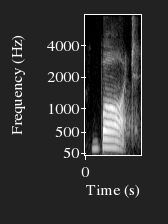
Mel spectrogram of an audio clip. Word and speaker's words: bought: Sí, bought. Traten de hacerla como si hicieran una A, pero bien atrás de su garganta.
